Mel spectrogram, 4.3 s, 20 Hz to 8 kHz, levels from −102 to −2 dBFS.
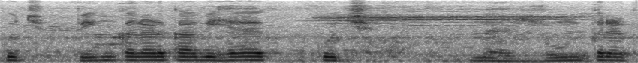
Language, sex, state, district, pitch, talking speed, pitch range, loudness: Hindi, male, Bihar, Katihar, 160 Hz, 140 wpm, 145-165 Hz, -17 LUFS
